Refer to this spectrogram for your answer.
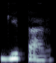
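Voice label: "gitar", Indonesian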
